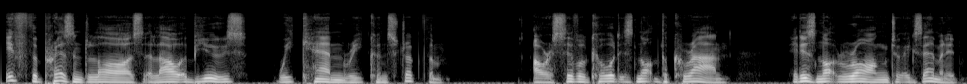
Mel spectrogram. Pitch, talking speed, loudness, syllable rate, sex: 110 Hz, 150 wpm, -18 LUFS, 4.4 syllables/s, male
